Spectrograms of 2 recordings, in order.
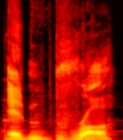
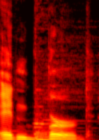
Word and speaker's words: Edinburgh: It's Edinburgh, not Edinburgh.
